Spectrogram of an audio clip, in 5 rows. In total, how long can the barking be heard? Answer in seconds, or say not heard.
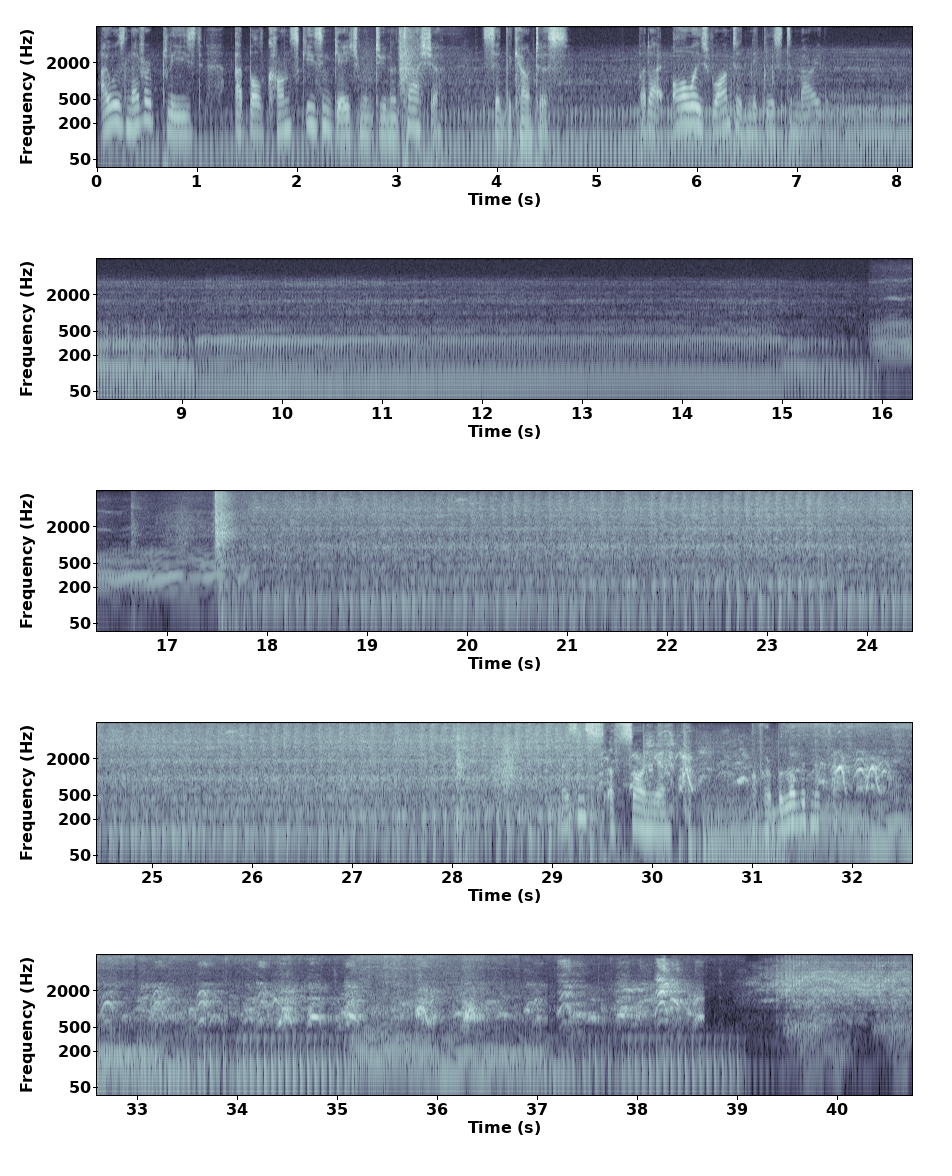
9 s.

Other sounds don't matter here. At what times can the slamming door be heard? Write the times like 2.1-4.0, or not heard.
2.1-3.8, 16.6-18.5, 28.0-28.8.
